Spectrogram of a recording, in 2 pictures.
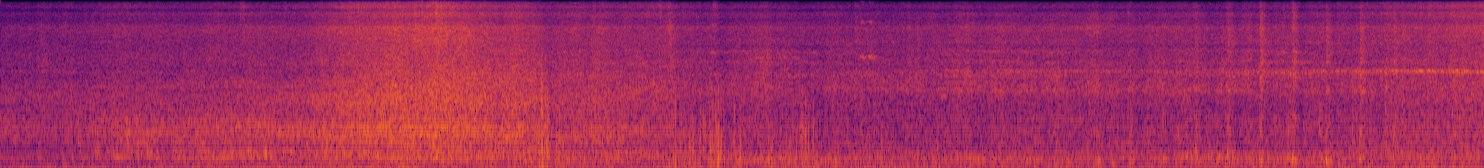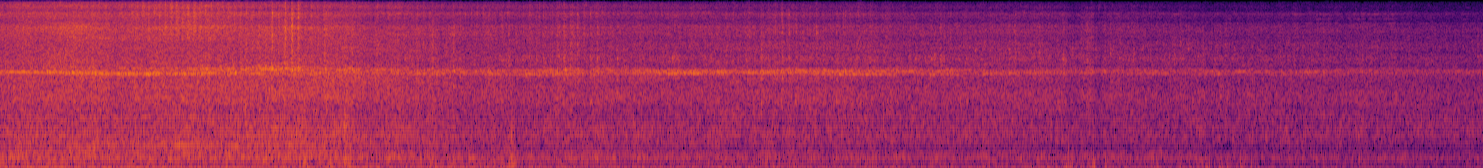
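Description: Heritage train passing through a station behind a diesel locomotive: engine and wheel noise, loudest about four seconds in as the locomotive goes by, then the coaches clattering over the rail joints. From about fifteen seconds in a thin, high, steady wheel squeal joins as the train rounds the curve, and the sound slowly fades towards the end.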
